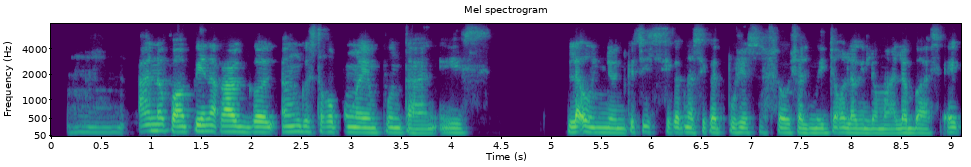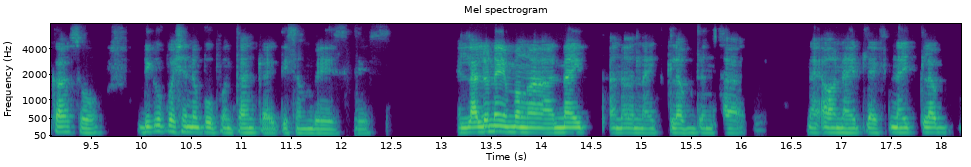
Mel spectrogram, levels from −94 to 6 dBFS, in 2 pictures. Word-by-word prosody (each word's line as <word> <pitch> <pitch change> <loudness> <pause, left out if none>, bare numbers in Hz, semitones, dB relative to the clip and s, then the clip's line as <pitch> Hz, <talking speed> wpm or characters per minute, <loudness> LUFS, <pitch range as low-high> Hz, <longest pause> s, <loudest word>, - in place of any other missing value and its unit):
Hmm, 130 -1 -13 0.2
ano 170 +1 +1
po, 145 - +7
ang 145 0 +2
pinaka 155 -2 +5
goal 135 0 +3
ang 145 +1 0
gusto 145 -2 -4
ko - - +3
po - - -15
ngayong 125 -2 +2
puntahan 115 -4 -2
is 120 -1 -5 0.9
La 140 +1 +5
Union 125 -3 0
kasi 140 +1 -5
sikat 130 -1 -4
na 130 - +3
sikat 125 0 -3
po 125 -1 -5
siya 130 - +1
sa 125 +2 -10
social 120 -1 -1
media 115 0 -2
ko, 125 - -1
laging 115 -1 -1
lumalabas. 110 0 -2
Eh, 130 - 0
kaso 130 -4 -1 0.3
di 140 - -1
ko 160 0 -2
pa 155 - +2
siya 140 -2 +2
napupuntahan 120 -2 -2
kahit 125 +1 -5
isang 110 -1 -5
beses. 105 0 -7 0.7
Lalo 130 +4 +5
na 155 0 +6
yung 140 -1 +4
mga 130 -1 +5 0.3
night 130 0 +4 0.2
ano, 120 0 -2
nightclub 115 0 -3
dun 115 -1 -5
sa 115 -1 -5 0.7
oo, 125 +1 +1
nightlife 120 0 -2
nightclub, 125 0 0
125 Hz, 160 wpm, -23 LUFS, 115-135 Hz, 0.9 s, po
